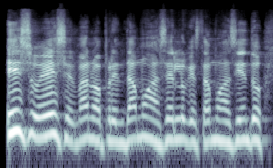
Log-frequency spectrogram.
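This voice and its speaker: A high-voiced, bright male pastor, preaching to an auditorium. He tells stories softly, then rises into fervent, ringing exclamations. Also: quick pace. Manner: animated preaching, swinging from quiet storytelling to fervent shouting. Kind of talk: sermon. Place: convention auditorium.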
